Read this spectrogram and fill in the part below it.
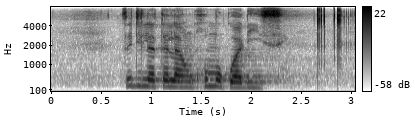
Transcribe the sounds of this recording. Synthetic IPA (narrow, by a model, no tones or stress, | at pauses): t͡sedilatɛlaŋ̩χʰʊmʊkwadiːsi̥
